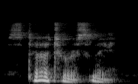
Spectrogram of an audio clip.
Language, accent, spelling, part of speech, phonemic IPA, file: English, Southern England, stertorously, adverb, /ˈstəː.təɹ.əs.li/, LL-Q1860 (eng)-stertorously.wav
- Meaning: With heavy breathing, as if snoring; in a stertorous manner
